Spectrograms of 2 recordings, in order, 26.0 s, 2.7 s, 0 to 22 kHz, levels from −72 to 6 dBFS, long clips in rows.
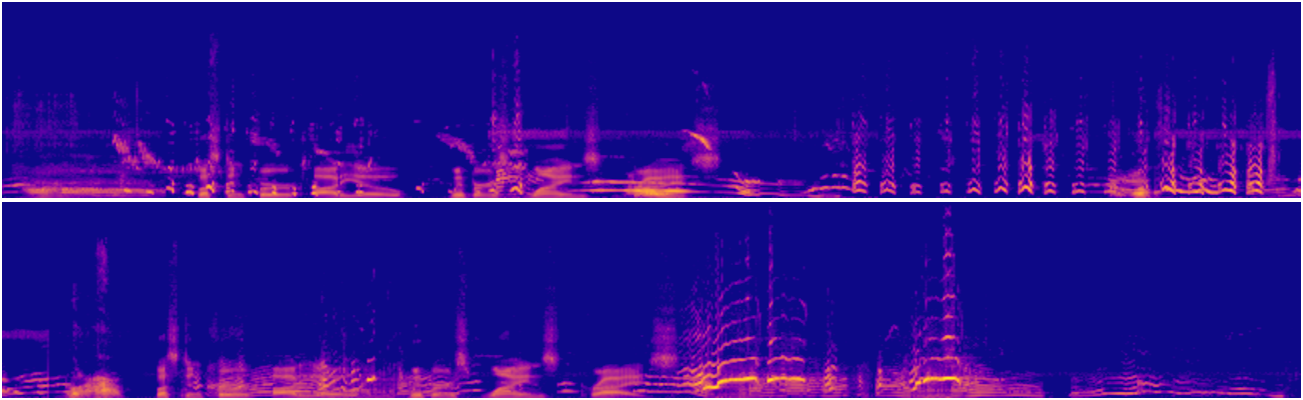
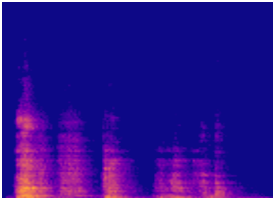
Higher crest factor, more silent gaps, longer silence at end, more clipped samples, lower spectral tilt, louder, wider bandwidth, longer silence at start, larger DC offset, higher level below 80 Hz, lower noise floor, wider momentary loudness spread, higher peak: about the same, 18 dB vs 22 dB; neither; second, 0.2 s vs 0.45 s; first, 0.1% vs under 0.1%; second, -0.5 dB/octave vs -4.5 dB/octave; first, -13 LUFS vs -22 LUFS; first, 19 kHz vs 15.5 kHz; about the same, 0.1 s vs 0.1 s; neither; second, -60 dBFS vs -52 dBFS; second, -44 dBFS vs -49 dBFS; first, 24 LU vs 20 LU; about the same, 0 dBFS vs 0 dBFS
